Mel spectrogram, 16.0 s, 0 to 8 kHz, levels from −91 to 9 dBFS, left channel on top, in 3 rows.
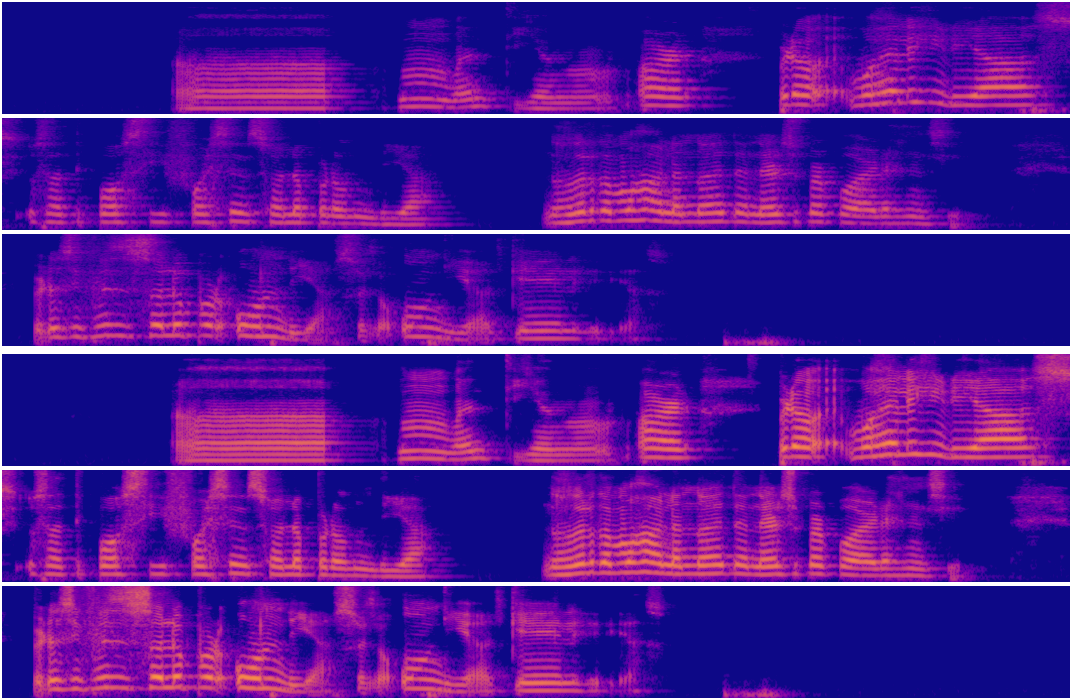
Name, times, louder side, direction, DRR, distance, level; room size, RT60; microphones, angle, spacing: voice 1, 0.9-1.7 2.0-3.6 3.9-7.5 8.0-10.1 10.8-13.9, right 7 dB, 80° right, 0.5 m, -31 dB
11.5 x 4.1 x 4.3 m
head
